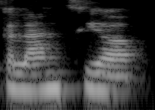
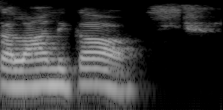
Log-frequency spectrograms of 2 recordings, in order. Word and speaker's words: Kalaneca: common word in fact we had so many people pronounce it as kalania hello I speaking to ra from kalania and we like oh no it's kalika so we realize we are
